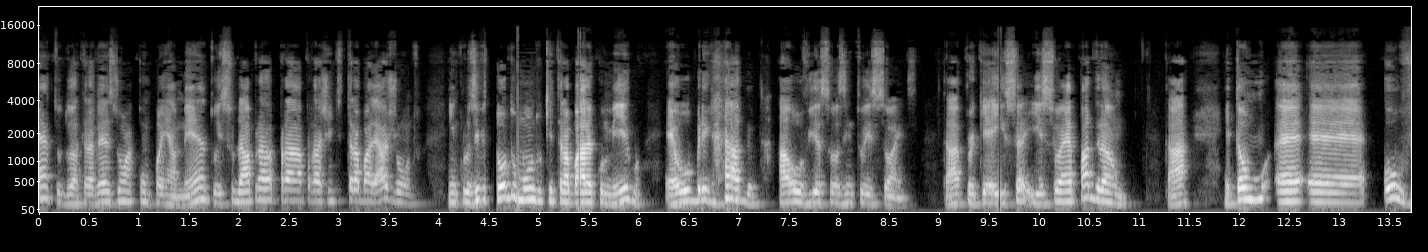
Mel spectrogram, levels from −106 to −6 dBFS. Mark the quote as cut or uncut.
uncut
